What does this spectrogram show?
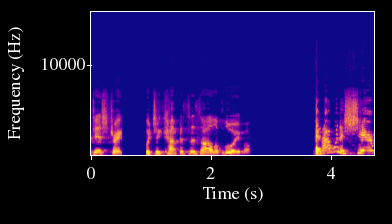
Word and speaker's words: Louisville: Louisville. The right way to pronounce it, right? King Louis.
